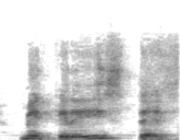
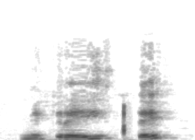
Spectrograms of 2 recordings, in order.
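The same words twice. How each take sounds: First: "creíste" dicho "creístes"; S final añadida. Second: Said in the usual way. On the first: Shown as a demonstration. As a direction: alarga una S sobrante al final de "creíste". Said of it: "porque tiene S al final". ("creíste" con una ese final sibilante) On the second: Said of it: "tenemos que eliminarle la".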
